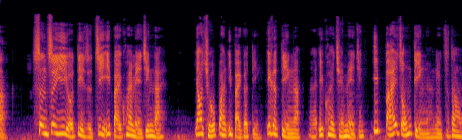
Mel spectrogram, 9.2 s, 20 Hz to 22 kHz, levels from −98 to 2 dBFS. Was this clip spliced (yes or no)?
yes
